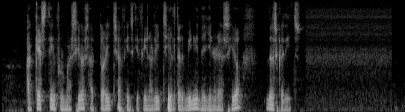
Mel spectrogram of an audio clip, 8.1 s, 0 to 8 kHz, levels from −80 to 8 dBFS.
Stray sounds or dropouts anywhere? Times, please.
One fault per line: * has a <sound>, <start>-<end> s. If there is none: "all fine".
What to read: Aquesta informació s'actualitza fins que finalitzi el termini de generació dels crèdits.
all fine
